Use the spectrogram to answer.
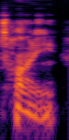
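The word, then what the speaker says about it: Taney: court rules Chief Justice Roger B tani and that is pronounced tiny wrote the courts opinion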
